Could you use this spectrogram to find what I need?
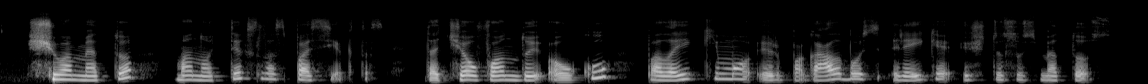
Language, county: Lithuanian, Marijampolė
